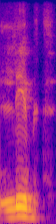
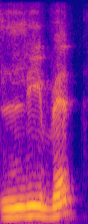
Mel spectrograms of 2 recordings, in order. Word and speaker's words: lived: I lived. Ojo con esta pronunciación. No es lived, es lived. Lived, lived, lived. Si ustedes dicen leave it, está bien, se va a entender.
